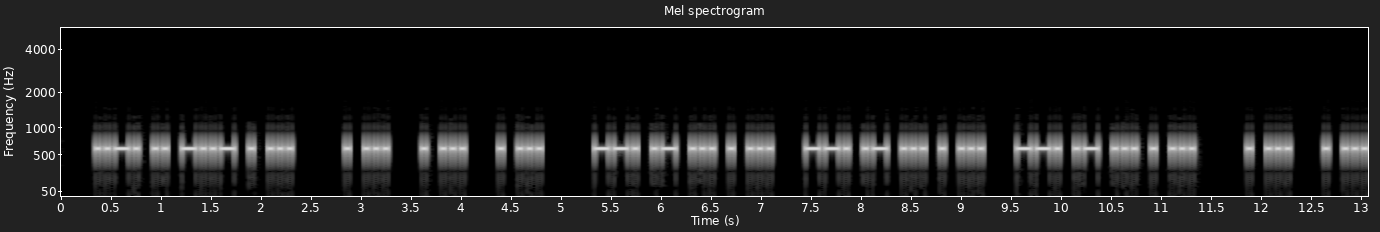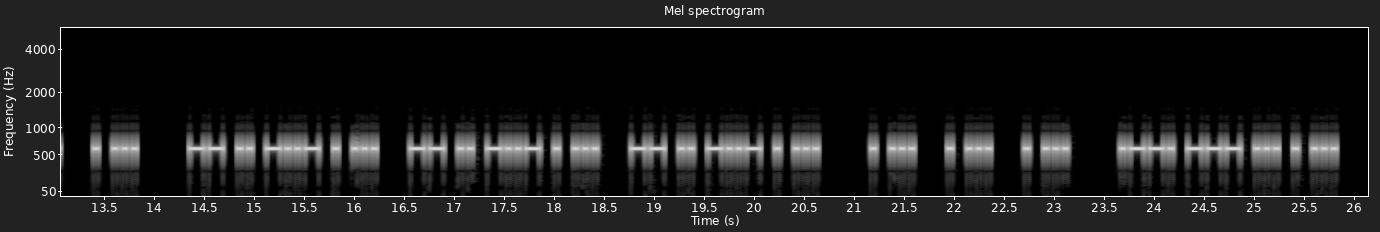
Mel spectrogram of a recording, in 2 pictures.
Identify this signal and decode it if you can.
Morse code, heard as a keyed tone, about 25 wpm, 600 Hz. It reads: FIXES ES ES ES GASES GASES GASES ES ES ES MIXES MIXES MIXES ES ES ES POSES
